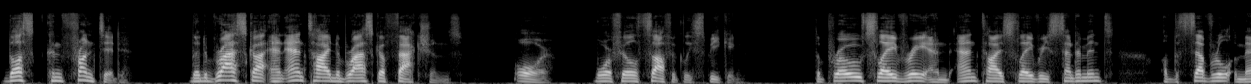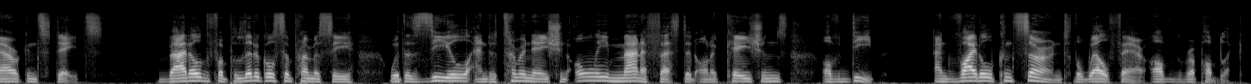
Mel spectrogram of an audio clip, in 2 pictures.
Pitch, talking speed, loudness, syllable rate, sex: 135 Hz, 115 wpm, -21 LUFS, 4.8 syllables/s, male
